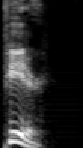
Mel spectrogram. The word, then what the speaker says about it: Petr: The last name is Yan, Y-A-N. – Yeah. – His first name is P-E-T-R. – Peter. – Is it Peter? – Yeah. Okay. Yeah, that's like a Russian spelling of Peter.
